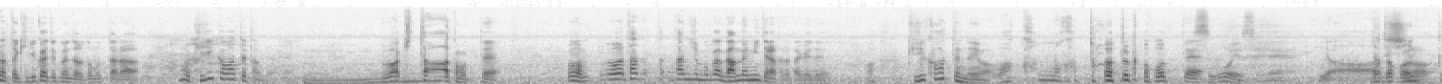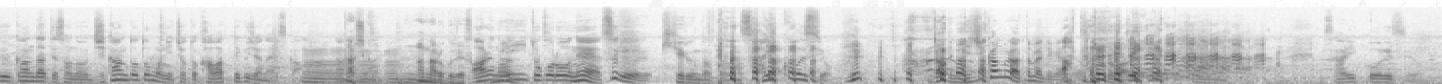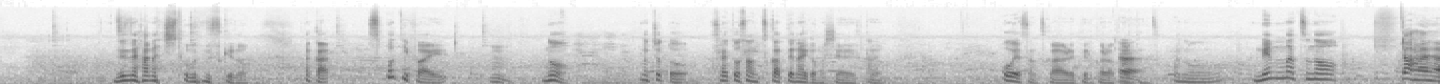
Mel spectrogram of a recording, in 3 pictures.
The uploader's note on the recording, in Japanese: 忘年会を兼ねて12月に某カフェのテラス席で収録した。ワインもかなり進んでいますが。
